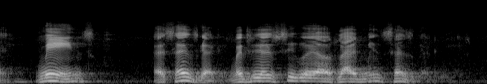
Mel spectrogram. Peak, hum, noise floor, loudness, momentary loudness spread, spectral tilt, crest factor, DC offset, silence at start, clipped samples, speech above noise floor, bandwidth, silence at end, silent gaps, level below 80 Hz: -6 dBFS; none; -56 dBFS; -24 LUFS; 16 LU; -6 dB/octave; 20 dB; under 0.1%; 0 s; under 0.1%; 32 dB; 10.5 kHz; 0.45 s; none; -62 dBFS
